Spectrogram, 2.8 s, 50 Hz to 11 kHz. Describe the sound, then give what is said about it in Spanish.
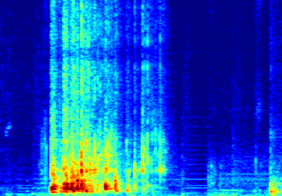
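Four dice rattle and tumble across a hard surface in one loud, clattering roll lasting about a second, then settle, with a last faint knock just after; rolled for a defense roll (agility plus armor) needing 6 or more in a tabletop game. “Tienes que sacar 6 o más con tu, defensa, que era eh, agilidad más armadura. 6 o más. Está chupado, ¿eh? está chupado con 4 dados.”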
